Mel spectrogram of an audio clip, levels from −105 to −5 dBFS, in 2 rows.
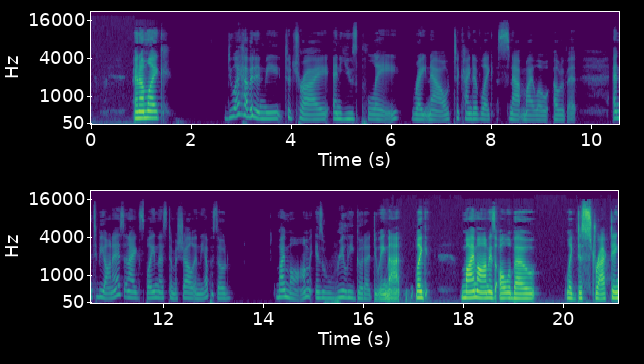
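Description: From 1.12 to 1.68 s the speech drops about 20 dB under a fine zipping tick, and from 16.12 to 16.48 s it rises back with the same sound. This is zipper noise: the gain jumps in unsmoothed 2 dB steps, around thirty a second, each leaving a click.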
